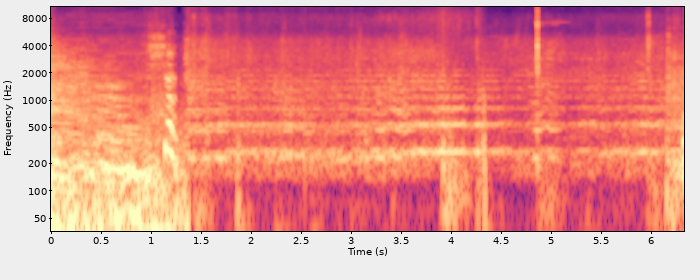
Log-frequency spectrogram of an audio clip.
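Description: Bees buzz in a dense, steady swarm after two beehives were destroyed. The buzzing is close and fairly loud and follows a brief burst of louder noise at the start.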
